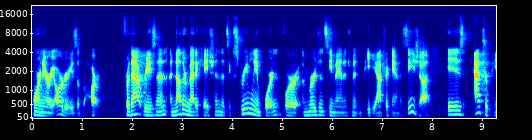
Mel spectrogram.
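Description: A man's bright, sharp tone with lively intonation at a moderate pace. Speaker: anesthesia physician educator. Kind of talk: educational explainer. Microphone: lapel.

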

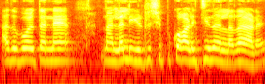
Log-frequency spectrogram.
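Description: This woman's voice sits high in pitch. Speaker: corporate trainer and marketing manager. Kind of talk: interview. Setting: studio.

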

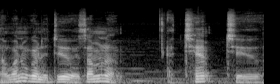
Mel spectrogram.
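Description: Faint music plays in the background while a man speaks with ordinary pitch variation. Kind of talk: tutorial. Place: workshop. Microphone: camera far.

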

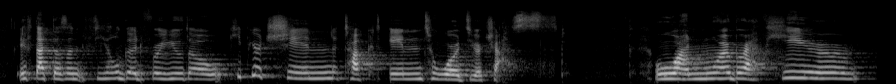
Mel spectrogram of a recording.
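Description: A woman's high-pitched voice, calm and soothing in tone, at a very slow pace with fairly even intonation against a quiet background. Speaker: yoga instructor. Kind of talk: guided chair yoga class with breathing and meditation cues. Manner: calm, slow, soothing and gentle; encouraging, welcoming and inclusive. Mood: calm, encouraging. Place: home room. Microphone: lapel.

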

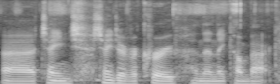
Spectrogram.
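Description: A man talks at a moderate pace. His pitch sits fairly low. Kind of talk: casual vlog chat. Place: hall. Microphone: earbuds.

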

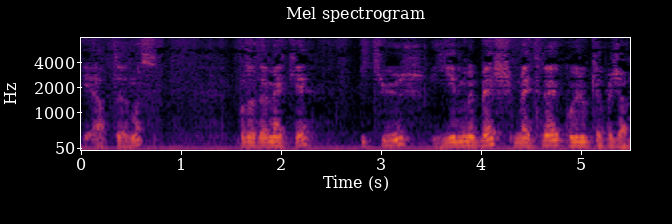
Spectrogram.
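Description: A man speaks at a very slow pace. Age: 60s. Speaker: retired police officer. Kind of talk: news interview.

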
